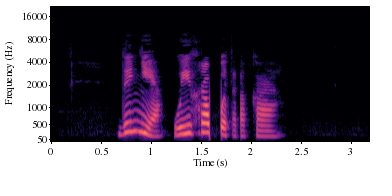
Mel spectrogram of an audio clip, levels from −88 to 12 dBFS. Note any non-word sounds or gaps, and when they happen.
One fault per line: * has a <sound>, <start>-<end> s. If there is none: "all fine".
* has a dropout, 1.6-1.7 s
